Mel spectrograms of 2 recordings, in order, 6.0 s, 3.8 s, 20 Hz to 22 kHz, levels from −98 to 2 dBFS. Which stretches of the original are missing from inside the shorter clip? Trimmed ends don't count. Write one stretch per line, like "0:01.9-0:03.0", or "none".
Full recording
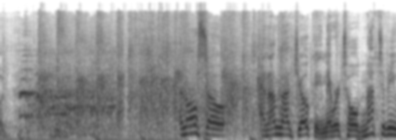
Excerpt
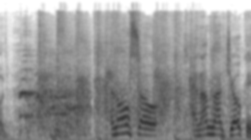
0:01.4-0:02.4

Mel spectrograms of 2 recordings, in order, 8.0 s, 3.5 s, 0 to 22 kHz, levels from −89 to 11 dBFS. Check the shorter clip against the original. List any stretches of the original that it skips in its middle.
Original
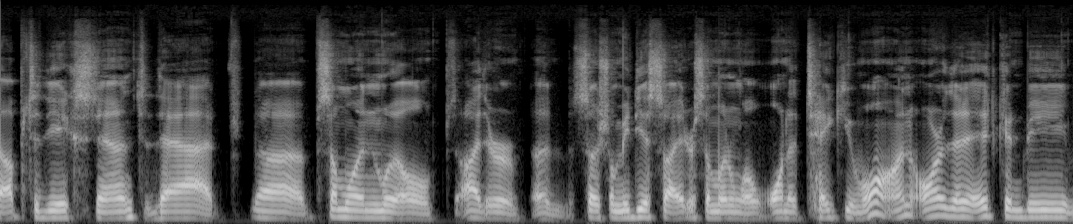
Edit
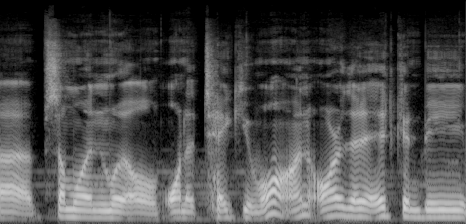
0:03.2-0:05.7

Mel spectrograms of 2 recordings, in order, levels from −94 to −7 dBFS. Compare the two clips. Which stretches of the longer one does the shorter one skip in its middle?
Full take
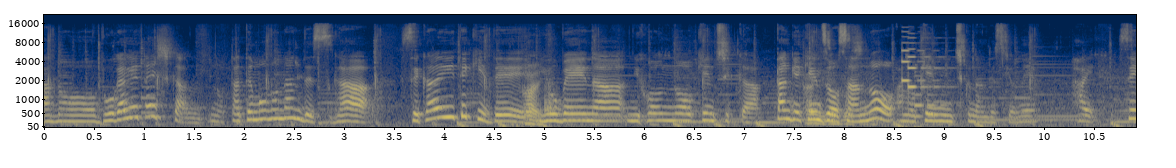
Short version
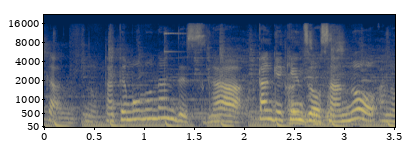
0:03.3-0:07.2

